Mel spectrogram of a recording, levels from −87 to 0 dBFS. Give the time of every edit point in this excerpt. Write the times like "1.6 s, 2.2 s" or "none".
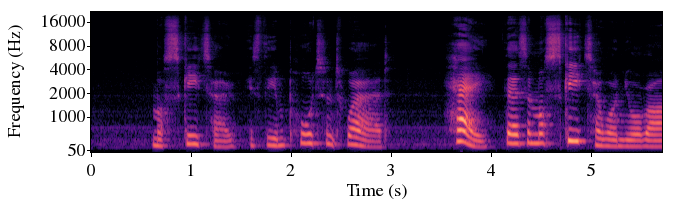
4.0 s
